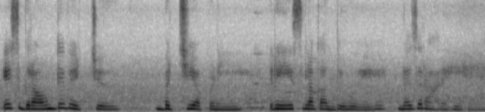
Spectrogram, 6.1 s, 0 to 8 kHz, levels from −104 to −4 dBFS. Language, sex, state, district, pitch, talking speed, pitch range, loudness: Punjabi, female, Punjab, Kapurthala, 240 Hz, 120 wpm, 215-255 Hz, -17 LUFS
